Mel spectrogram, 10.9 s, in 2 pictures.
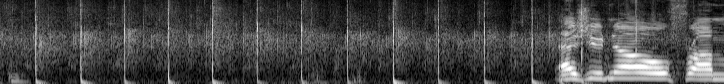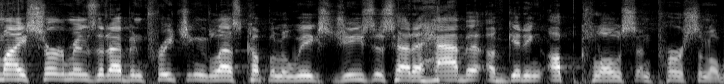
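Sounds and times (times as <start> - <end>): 
audience clapping hands: 0.0 - 5.6
speech: 0.1 - 0.3, 4.2 - 10.8.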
